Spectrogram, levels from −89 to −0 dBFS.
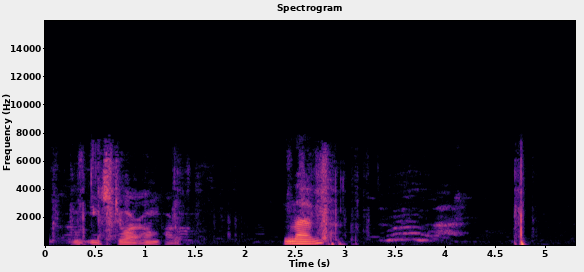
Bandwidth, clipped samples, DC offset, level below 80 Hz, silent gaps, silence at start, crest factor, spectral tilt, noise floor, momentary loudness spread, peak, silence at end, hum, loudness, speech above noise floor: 8 kHz; under 0.1%; under 0.1%; -52 dBFS; none; 0.05 s; 26 dB; -5.5 dB/octave; -75 dBFS; 25 LU; -10 dBFS; 0.5 s; none; -32 LUFS; 44 dB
